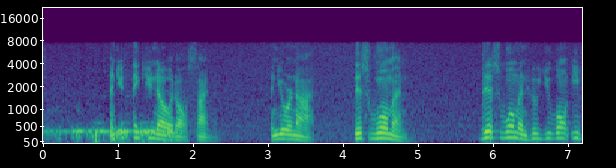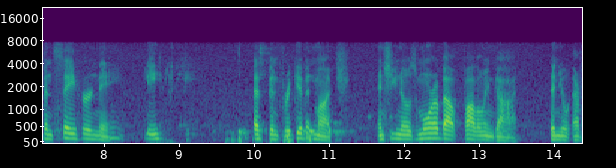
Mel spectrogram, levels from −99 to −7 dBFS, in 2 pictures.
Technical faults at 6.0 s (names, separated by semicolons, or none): Bluetooth LC3 compression; lost LE Audio frames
